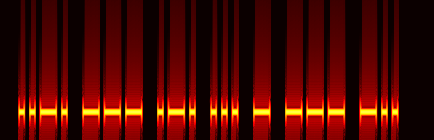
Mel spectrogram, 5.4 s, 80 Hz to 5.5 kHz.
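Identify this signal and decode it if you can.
Morse code, heard as a keyed tone, about 18 wpm, 600 Hz. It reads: FORSTOD
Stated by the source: Slow (QRS) Morse practice at 18 wpm, CW med Gnister.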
